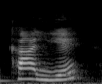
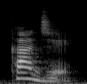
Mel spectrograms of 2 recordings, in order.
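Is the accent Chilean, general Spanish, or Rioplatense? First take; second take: general; Rioplatense. First: The ll sounds like Portuguese lh. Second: The ll is said in a Rioplatense accent.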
